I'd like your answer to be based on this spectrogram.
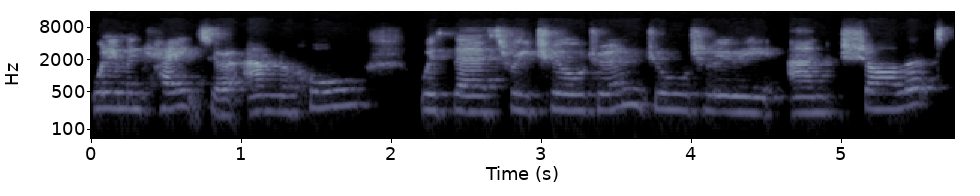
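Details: Adult woman speaking; Normal speech.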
